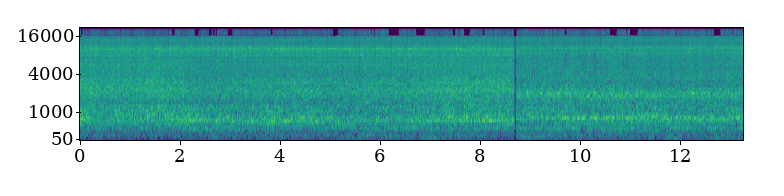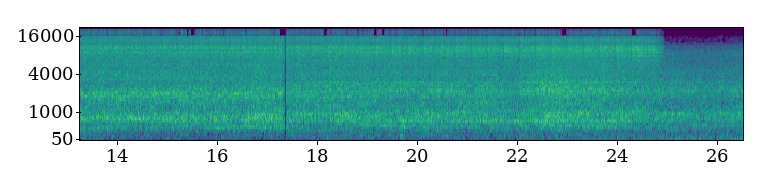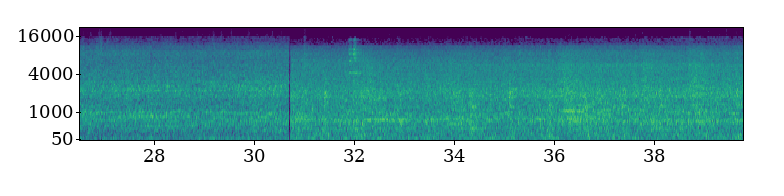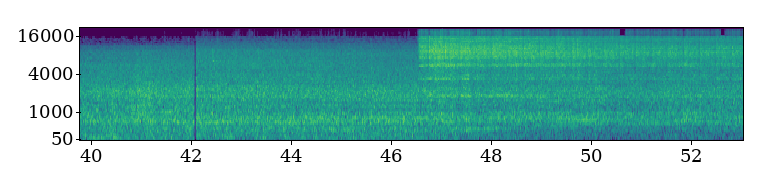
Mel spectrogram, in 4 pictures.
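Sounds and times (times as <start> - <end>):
saw cutting through timber: 0.0 - 25.0, 46.4 - 53.0.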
